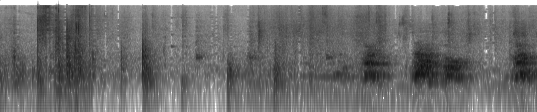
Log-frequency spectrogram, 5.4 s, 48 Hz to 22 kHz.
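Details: Litter A6 of Pyrenean Mountain Dog puppies, 46 days old, at La Borda d'Urtx in the Cerdanya, Catalan Pyrenees. Scraping and rustling noise comes first, then several sharp, high yelps cluster toward the end.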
